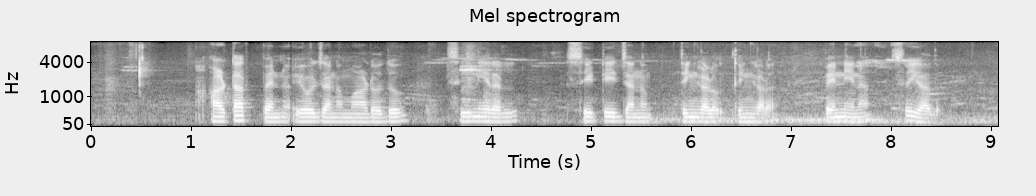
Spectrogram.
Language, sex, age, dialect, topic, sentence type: Kannada, male, 18-24, Northeastern, banking, statement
